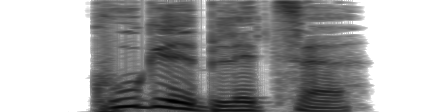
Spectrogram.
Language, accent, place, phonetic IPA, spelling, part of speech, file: German, Germany, Berlin, [ˈkuːɡl̩ˌblɪt͡sə], Kugelblitze, noun, De-Kugelblitze.ogg
- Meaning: nominative/accusative/genitive plural of Kugelblitz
